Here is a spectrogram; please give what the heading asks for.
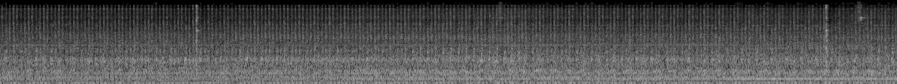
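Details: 2009 Volvo S40 1.6 diesel idling unevenly with a misfire, a knocking pulse about three times a second and a faint whine; cause never found, car sold for spares/repair.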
